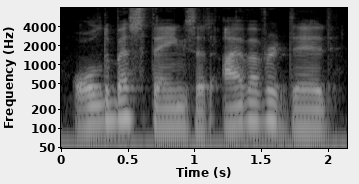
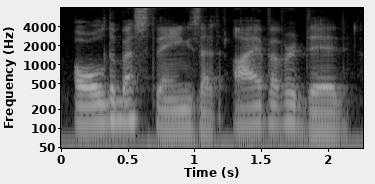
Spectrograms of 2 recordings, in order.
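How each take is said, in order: Both takes have the same delivery.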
